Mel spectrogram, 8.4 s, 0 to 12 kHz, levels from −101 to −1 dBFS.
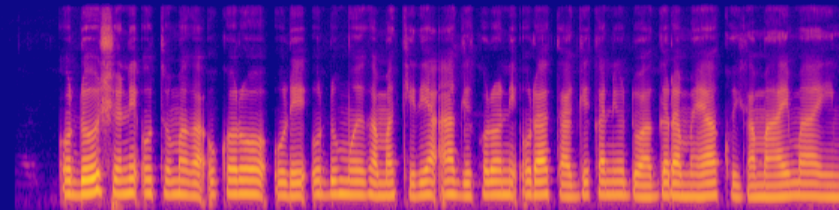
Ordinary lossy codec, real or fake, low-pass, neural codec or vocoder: none; real; 10.8 kHz; none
